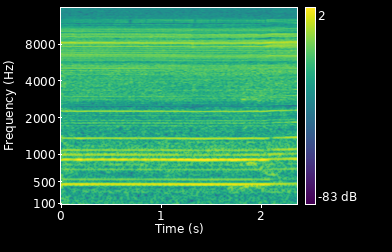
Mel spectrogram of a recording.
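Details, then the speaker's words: Old 12-volt bilge pump motor run on a bench supply at about 12 V, drawing a little over half an amp (about 7 W): steady even mid-pitched whine, no rattles or speed hunting; runs healthy. "good. Like it's still working and everything. Alright, this is definitely a good candidate."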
